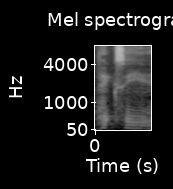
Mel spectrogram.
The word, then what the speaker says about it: PXE: because uh you know the term pixie is the pronunciation for pxe often which is which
